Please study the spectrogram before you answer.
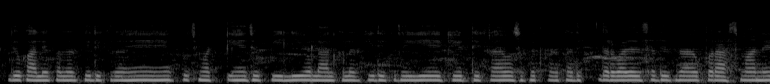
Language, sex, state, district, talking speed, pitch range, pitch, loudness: Hindi, female, Chhattisgarh, Balrampur, 280 wpm, 195-200 Hz, 195 Hz, -36 LUFS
